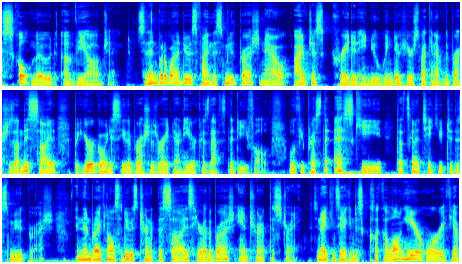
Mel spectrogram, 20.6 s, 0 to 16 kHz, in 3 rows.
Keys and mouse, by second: 0.0-1.5 drag, 2.0 middle click, 2.0 middle click, 6.9 click, 8.4 click, 9.4 click, 10.7 middle click, 11.7 s, 13.8 middle click, 15.5 click, 17.2 click, 17.9 middle click, 18.5 click, 18.9 click, 19.2 click, 19.5 middle click, 20.2 click.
